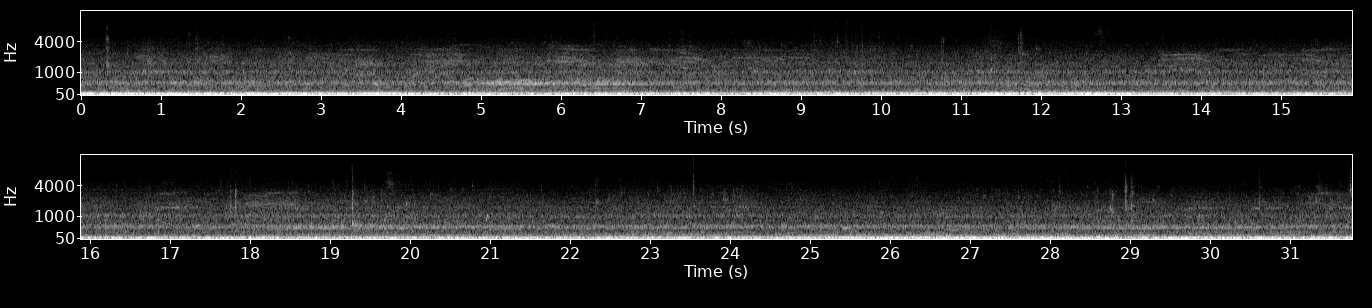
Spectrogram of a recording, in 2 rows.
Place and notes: frankfurt/oder, holzmarkt: river bank - the city, the country & me: ambience at the oder river
ambience at the oder river
the city, the country & me: september 27, 2014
